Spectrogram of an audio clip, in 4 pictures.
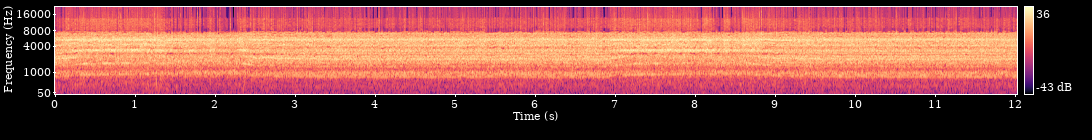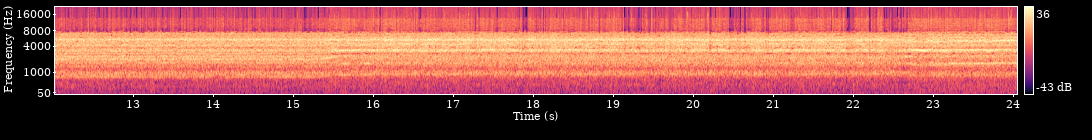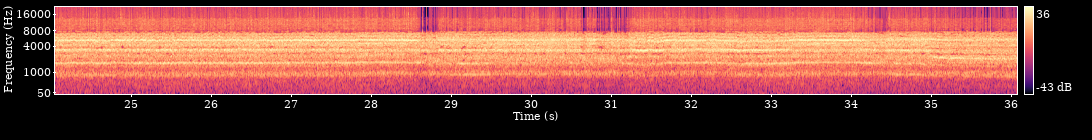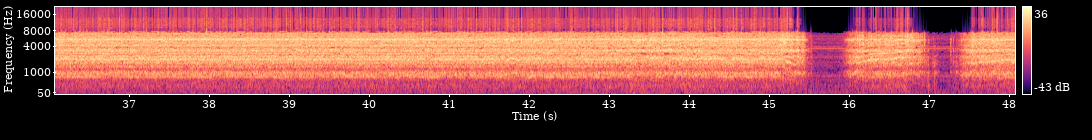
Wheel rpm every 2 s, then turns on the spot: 230, 210, 200, 220, 220, 200, 210, 210, 230, 230, 230, 220, 210, 210, 230, 230, 220, 220, 200, 200, 200, 200, 140, 90.
none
